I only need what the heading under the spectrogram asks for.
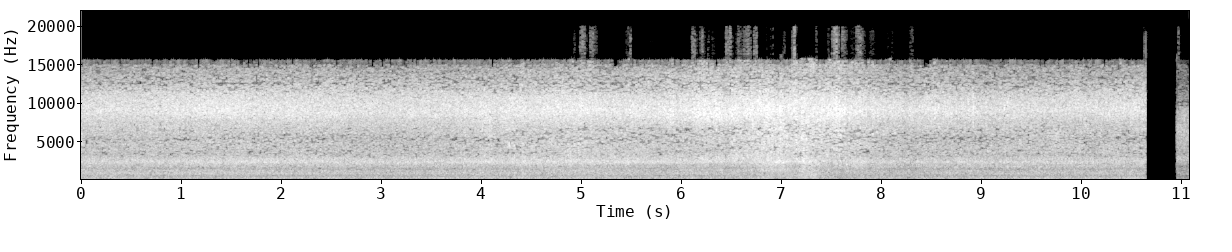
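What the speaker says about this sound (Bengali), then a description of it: "তারপর একটু তোমাদের সমুদ্র গর্জন শুনিয়ে শেষ করছি আজকের ভিডিওটা" Sea waves roar as a dense, continuous wash of surf that is loud and close. The sound holds steady throughout and cuts out briefly just before the end.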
